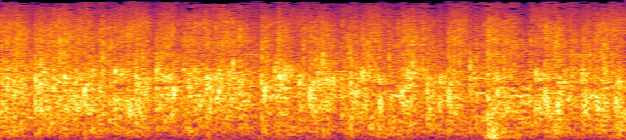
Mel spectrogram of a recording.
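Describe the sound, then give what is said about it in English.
A crowd applauds steadily, dense overlapping claps forming a continuous loud wash of noise that holds at an even level throughout, with no voices standing out. “Don't give me the claps.”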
